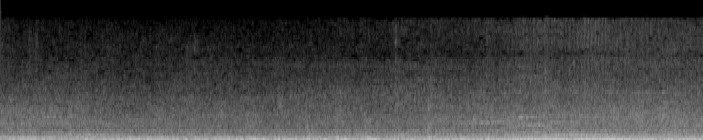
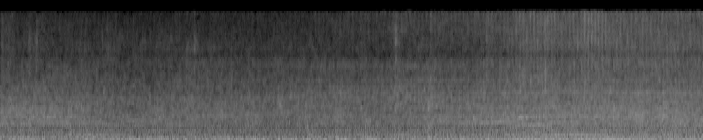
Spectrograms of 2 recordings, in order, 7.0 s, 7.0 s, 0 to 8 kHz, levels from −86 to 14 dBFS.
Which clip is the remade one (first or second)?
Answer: second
